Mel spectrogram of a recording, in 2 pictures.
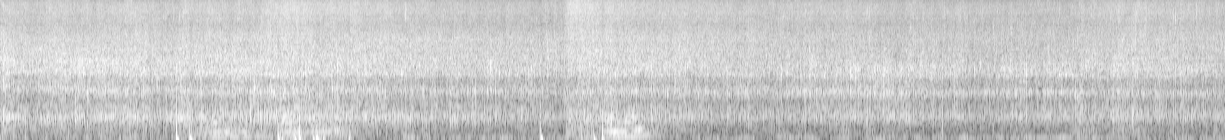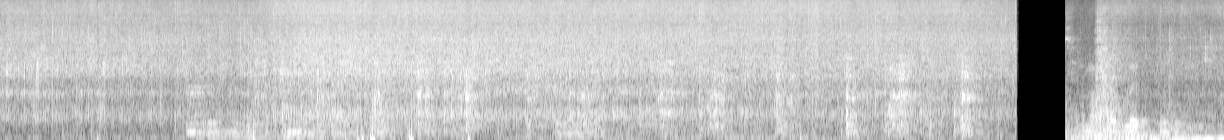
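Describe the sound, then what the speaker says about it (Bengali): Bay leaf, fennel, mustard seeds and cumin hitting hot oil in a pan, a steady bright sizzle running throughout with occasional stirring and scraping, broken by a brief cut near the end. "প্রথমে আমি অয়েল হিট হয়ে গেছে, তো প্রথমে আমি তেজপাতা দিয়েছি, সৌফ, রাই সিড, জিরা"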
